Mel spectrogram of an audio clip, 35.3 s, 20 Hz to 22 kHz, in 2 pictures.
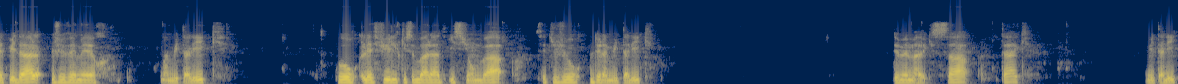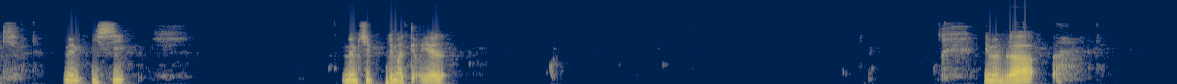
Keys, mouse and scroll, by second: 0.2 right click, 2.9-3.4 drag, 3.4-4.8 middle drag, 4.8 scroll up 1, 5.2-5.7 middle drag, 5.7-7.5 scroll down 3, 7.5 right click, 8.6 right click, 9.3-10.0 right drag, 10.0-11.2 drag, 11.2-12.7 middle drag, 12.7 scroll up 1, 13.7 right click, 16.2-18.1 drag, 18.1 right click, 24.0 click, 24.9 a, 25.6-26.8 scroll down 2, 27.1 a, 27.6 a, 28.1-31.8 middle drag, 31.8 right click, 34.3 click, 35.0 a.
